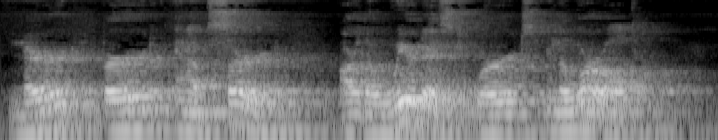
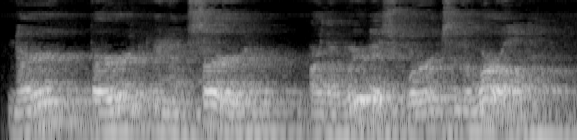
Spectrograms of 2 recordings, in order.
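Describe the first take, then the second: First: It is said at a slower pace. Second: It is said at a faster pace.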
